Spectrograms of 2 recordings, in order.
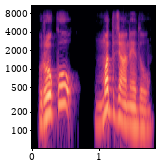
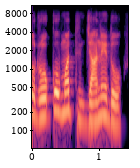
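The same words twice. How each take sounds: First: "रोको", clear break, then "मत जाने दो"; pause after रोको. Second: "रोको मत", short break, then "जाने दो"; group "रोको मत" together, pause before "जाने दो"; pause after मत. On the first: Teacher showing how arrangement changes meaning, pause after रोको. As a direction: stop after "रोको", run "मत जाने दो" together. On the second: Teacher recalling a childhood lesson on arrangement, pause after मत. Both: Shown as a demonstration. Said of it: "arrangement होता है".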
